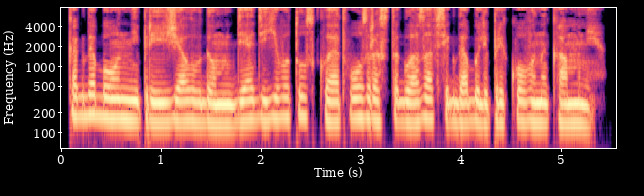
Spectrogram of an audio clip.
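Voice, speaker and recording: A woman narrating a story in the first person, in a calm, measured, subdued way. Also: low-pitched, no room sound, clean studio sound.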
